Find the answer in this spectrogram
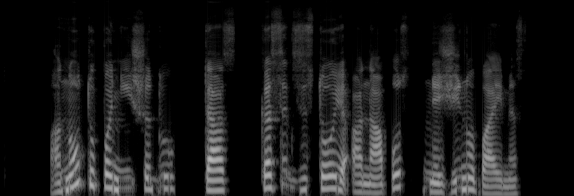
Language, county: Lithuanian, Vilnius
